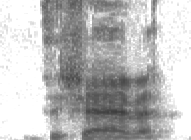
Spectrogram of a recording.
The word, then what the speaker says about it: Teixeira: Is it Glover Teixeira? Is that right? Or have I butchered his name? – Teixeira, okay.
